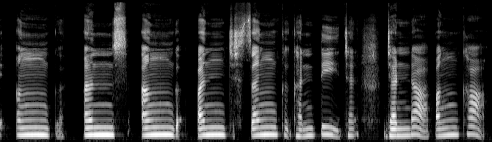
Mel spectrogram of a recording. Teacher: इसका उच्चारण करते समय नाक से अधिक वायु निकलती है और मुख से कम। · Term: अनुस्वार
